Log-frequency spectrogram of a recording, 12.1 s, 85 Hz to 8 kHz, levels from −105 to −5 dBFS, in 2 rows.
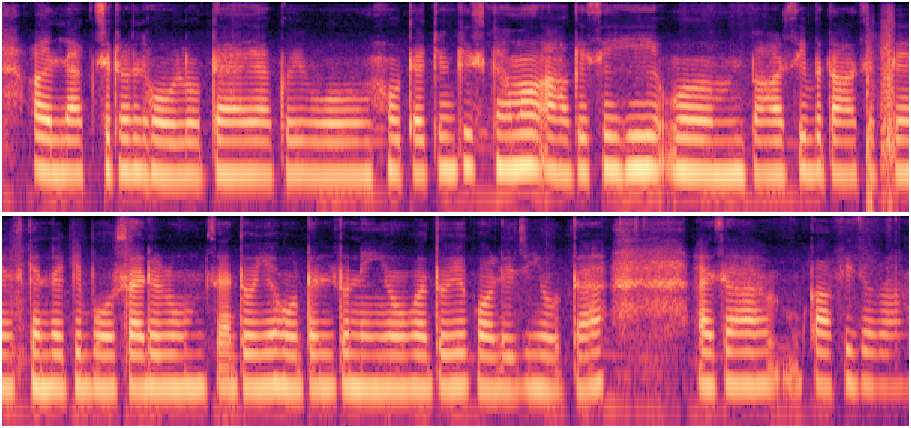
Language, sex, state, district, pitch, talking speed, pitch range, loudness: Hindi, female, Uttar Pradesh, Jyotiba Phule Nagar, 200 Hz, 230 wpm, 195-210 Hz, -19 LUFS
